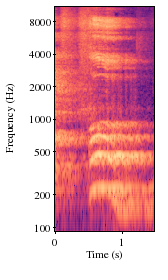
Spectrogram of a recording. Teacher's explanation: ह्रस्व से 3 गुना समय लगता है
